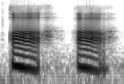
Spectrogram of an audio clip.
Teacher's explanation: for a purely oral vowel um raise the velum ah ah you can tell that there's nothing going through the nose because ah ah sounds the same whether i plug my nose or not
